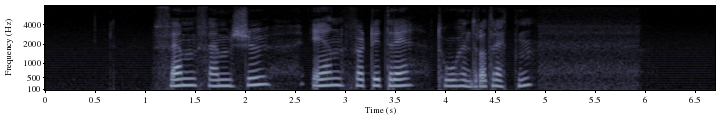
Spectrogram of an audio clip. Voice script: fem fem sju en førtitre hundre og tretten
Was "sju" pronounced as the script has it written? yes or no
yes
